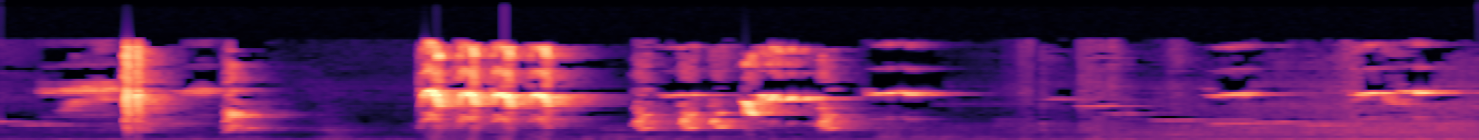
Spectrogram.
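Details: Sunda blue robin in energetic, long rolling song: sharp high clicks and buzzy chatter, then a burst of rapid ticking notes near two seconds, followed by thin high whistles over a faint low hum.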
